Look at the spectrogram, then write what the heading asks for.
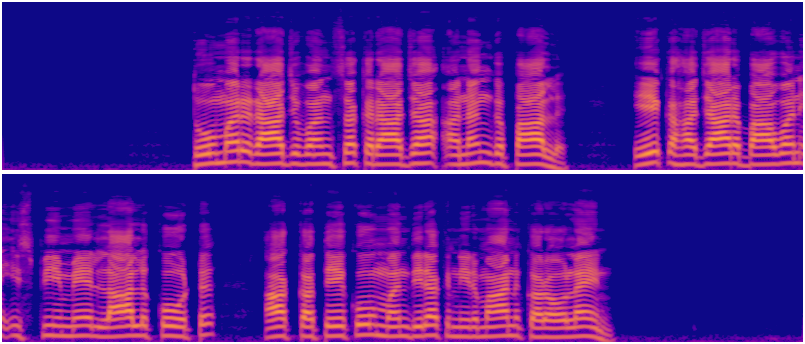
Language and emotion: Maithili, neutral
